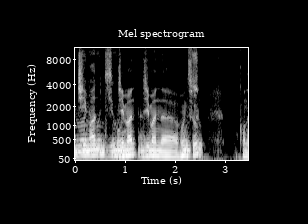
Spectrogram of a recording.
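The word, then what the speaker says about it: Djimon: Je prononce bien Jimon. Ouais. Moi je dis Jimon.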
